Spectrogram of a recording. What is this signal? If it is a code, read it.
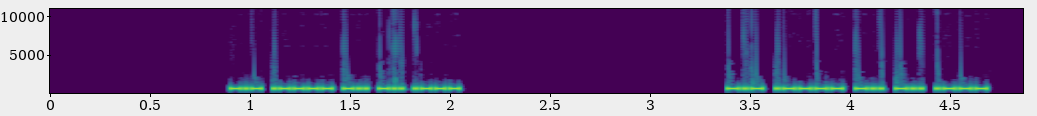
Morse code, heard as a keyed tone, about 67 wpm, 700 Hz. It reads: K1DDJ K1DDJ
